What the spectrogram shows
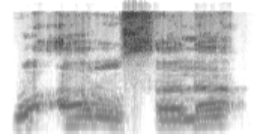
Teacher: را ساکنہ ہے، ما قبل مفتوح ہے، را کو موٹا کر کے پڑھیں گے۔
